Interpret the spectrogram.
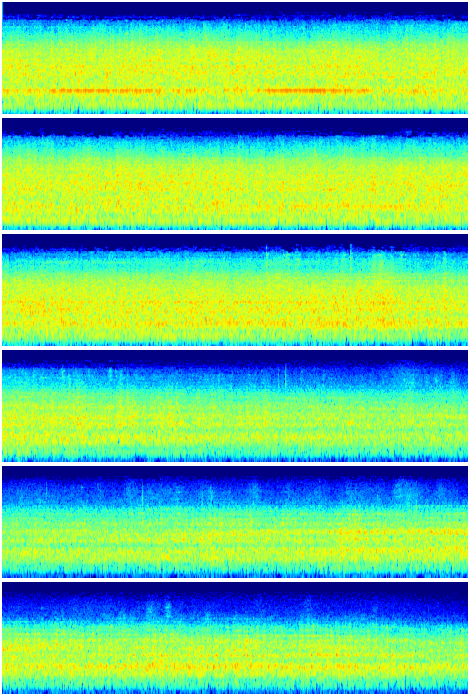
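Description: An empty coaching stock train rolls past close by with a steady rush of wheel and rail noise. It is loudest in the first half, then eases as the train draws away.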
